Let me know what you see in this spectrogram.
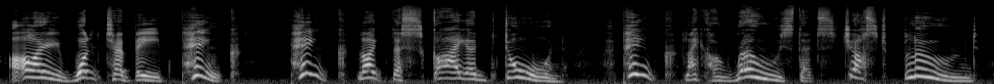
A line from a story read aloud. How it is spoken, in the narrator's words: the elephant cried out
